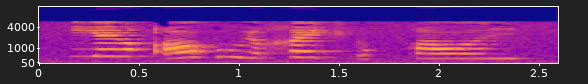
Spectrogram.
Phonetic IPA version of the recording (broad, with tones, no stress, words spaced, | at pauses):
jɛ˥u̯qʼɔ˩˥ʔu˥˩y̯ χɛ˥t͡ʃʼʊ˩b qɔ˧i̯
